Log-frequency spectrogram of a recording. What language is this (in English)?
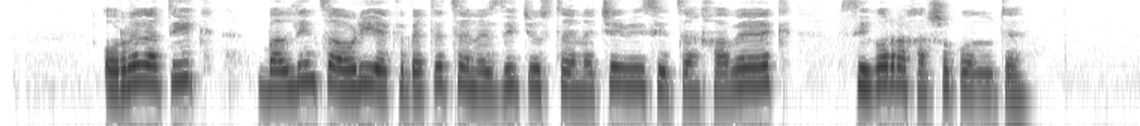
Basque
